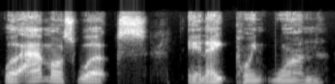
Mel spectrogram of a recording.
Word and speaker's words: Atmos: Am I saying that right? Atmos? – Atmos, yeah.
